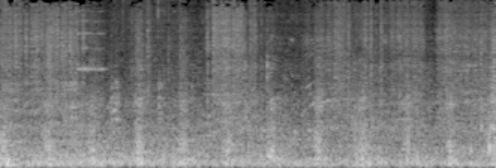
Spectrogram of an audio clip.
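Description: Vintage railway passenger coaches rolling past, their wheels rumbling on the track with a steady run of irregular clicks and knocks, and a brief high squeal about a second and a half in.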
